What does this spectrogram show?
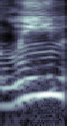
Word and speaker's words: lien: So lien is spelled L-I-E-N. When you think of lien, and it's spelled L-I-E-N, it looks like lie, L-I-E. And when I think about that, I say, okay, lie-N.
